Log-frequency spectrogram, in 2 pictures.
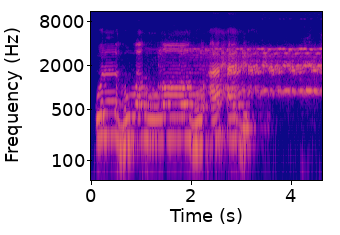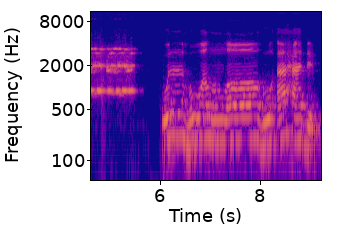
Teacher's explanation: Maka kita pantulkan bunyi suara dalnya ketika dalam keadaan sukun.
